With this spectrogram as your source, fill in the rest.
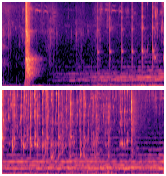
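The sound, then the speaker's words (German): A sharp clink, then wine pours steadily into a glass for a friend arriving for a birthday, for several seconds, with rapid glugging pulses over a ringing, sustained tone. No one speaks. “Stell das Velo an, ich schenke dir schon mal ein Glas Wein.”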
